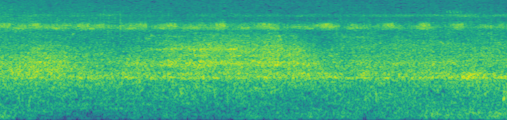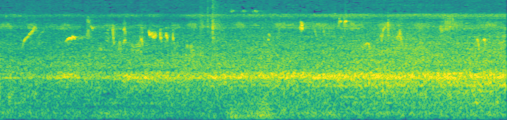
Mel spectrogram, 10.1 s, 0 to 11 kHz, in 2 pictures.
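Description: Freight train drawn by an ET41 twin-section electric locomotive approaching, its rolling noise swelling steadily and growing louder over the last few seconds. Behind it, a steady high insect trill and a few short bird chirps.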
